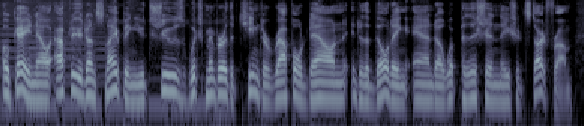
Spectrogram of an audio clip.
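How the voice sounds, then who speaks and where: Music plays in the background as a man with a medium pitch and ordinary pitch variation speaks with hardly any pauses, the sound dry and close with no echo. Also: moderate pace. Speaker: video game reviewer. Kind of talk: game review voiceover. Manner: casual with many fillers.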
